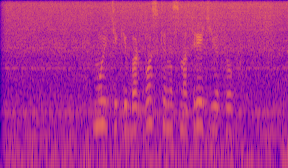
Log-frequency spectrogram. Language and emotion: Russian, neutral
